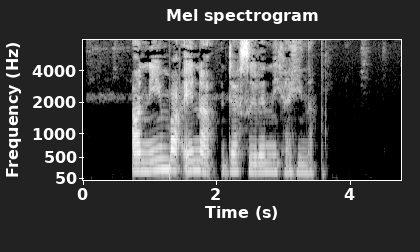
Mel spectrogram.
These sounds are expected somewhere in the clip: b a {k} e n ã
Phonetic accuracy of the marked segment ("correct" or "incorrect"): incorrect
